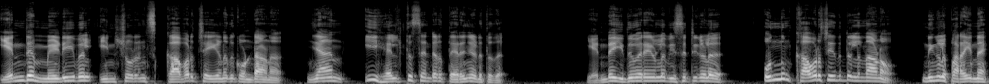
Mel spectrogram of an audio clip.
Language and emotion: Malayalam, angry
